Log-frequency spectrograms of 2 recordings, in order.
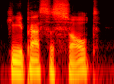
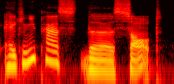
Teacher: So when you end on a lower note, it sounds more serious.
